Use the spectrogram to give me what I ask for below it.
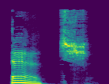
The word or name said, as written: etcher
